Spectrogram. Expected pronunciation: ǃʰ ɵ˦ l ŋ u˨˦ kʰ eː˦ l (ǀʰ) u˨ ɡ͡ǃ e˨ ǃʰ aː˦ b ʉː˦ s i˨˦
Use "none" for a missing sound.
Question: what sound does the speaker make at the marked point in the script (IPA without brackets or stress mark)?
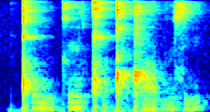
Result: ǃʰ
